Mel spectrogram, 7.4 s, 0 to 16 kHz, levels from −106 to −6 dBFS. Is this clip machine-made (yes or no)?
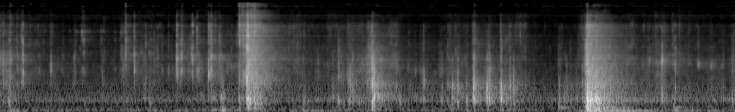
yes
